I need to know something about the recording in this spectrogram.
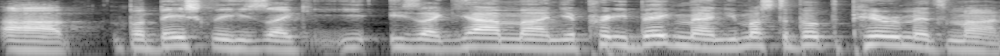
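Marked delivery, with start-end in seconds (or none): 2.3-5.0 clumsy, bad put-on Jamaican accent. Retelling what a man said: bad Jamaican accent. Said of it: "I know my Jamaican accent is bad".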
